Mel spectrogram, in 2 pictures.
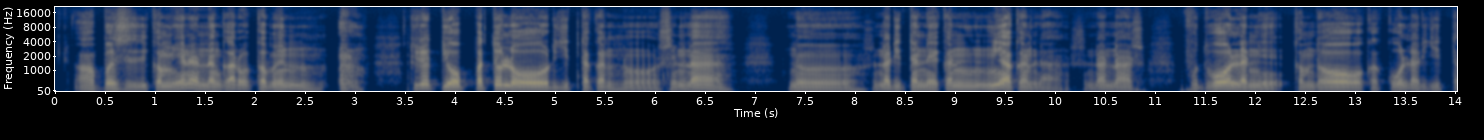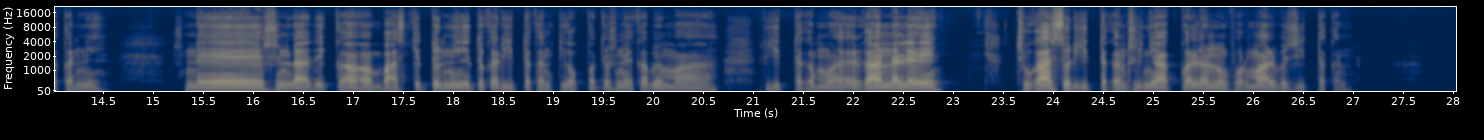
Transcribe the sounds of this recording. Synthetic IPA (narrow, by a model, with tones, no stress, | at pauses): a˧pwe˧s̬ka˧mje˦na˨na˨ŋɡa˦ɾwa˦ka˧bi˧n | ɾi˦lo˦t̪jo˨pa˦t̪u˦lo˨ɾji˨t̪a˨ka˧nːo̰˨ʂi˧nla˦ | no˧ʂi˧nla̰˧ɾji˧t̪a˨ne˨ka˦nːja˧ka˨nla˨ʂi˧nla̰˧˦nʔa˧ʂ | fu˦t̪bo˦lːa˨nḭ˨ka˧md̪o˧wa˧ka˧˨ku˦la̰˧ɾji˨t̪a˨ka˨nːḭ˨ | ʂne˨ʂi˧nla˦d̪i˧ka̰˧ba̰˧ski˦t̪u˧ni˧t̪u˦ka˦ɾji˧t̪a˨ka˨nt̪jo̰˨pa˧t̪u˦ʂne˧ka˦be˧ma˧˦ | ɾji˧t̪a˨ka̰˨me˦ɾɡa˨˧na˨le˦ | t͡ʃu˧ɡa˦st̪u˧ɾji˧t̪a˨ka˨nʐi˧˨ɲa˧kʷːa˦la˦nu˧fo˨ɾma̰˦lbe˨ʃi˨t̪a˨ka̰˨n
